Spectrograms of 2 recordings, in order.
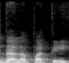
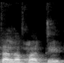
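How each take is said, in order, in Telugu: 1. తెలుగు పద్ధతిలో, 'd' శబ్దంతో అంటారు. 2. తమిళ పద్ధతిలో, 'th' శబ్దంతో అంటారు. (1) "తెలుగులో దళపతి" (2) "తమిళ్లో తలపతి"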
